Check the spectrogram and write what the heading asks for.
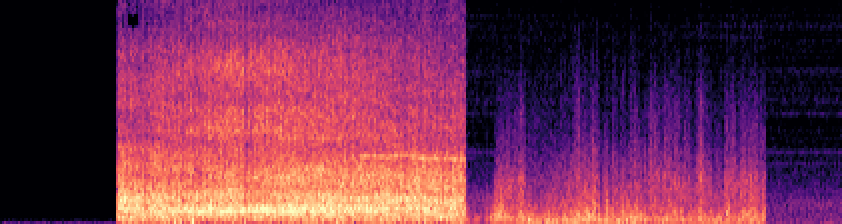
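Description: Highway traffic noise: a steady hiss of tyres on the road that cuts in abruptly about a second in. About halfway it drops suddenly to a quieter outdoor noise with faint clicks, which cuts off near the end.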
